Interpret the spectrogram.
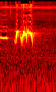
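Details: A ruby-throated bulbul (kutilang emas) opens with a flat sustained whistle, then rattles off four looping, liquid warbled notes in quick succession; song is clear and close.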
